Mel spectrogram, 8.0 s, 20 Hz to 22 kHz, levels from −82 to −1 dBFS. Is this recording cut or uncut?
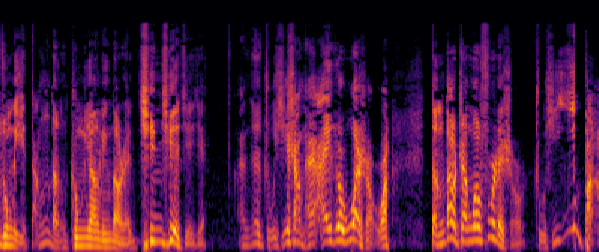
uncut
